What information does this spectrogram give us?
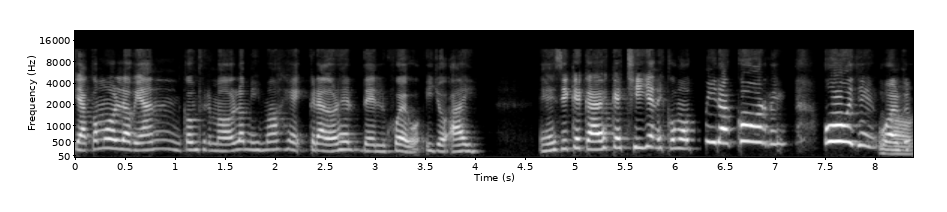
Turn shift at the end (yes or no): yes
